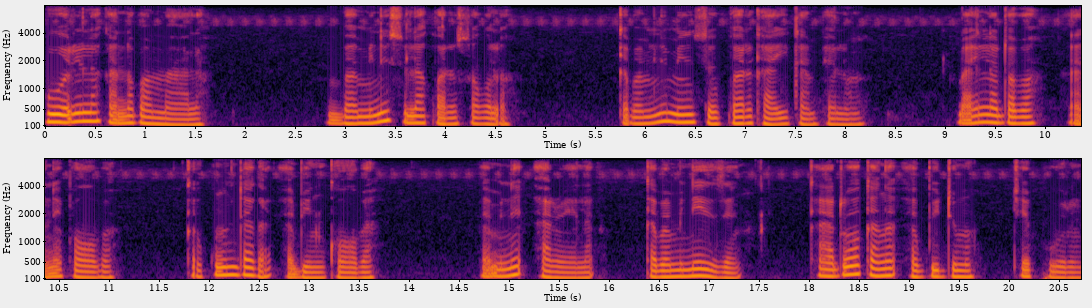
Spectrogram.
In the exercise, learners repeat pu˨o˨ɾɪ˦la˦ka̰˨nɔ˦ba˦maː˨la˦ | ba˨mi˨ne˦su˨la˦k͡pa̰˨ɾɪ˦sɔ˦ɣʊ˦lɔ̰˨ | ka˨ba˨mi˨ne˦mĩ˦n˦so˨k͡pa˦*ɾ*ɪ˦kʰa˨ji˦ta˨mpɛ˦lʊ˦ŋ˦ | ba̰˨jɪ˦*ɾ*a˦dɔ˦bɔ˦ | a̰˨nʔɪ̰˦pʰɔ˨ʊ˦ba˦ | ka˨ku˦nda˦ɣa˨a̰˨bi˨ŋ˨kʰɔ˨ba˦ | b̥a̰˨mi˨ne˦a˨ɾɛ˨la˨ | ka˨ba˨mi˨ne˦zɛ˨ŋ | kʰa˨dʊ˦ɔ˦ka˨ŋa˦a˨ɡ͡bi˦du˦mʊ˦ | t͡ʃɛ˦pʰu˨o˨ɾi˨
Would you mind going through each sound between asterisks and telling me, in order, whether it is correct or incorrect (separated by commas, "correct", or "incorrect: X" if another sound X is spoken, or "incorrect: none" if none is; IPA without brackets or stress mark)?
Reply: correct, incorrect: l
